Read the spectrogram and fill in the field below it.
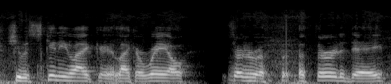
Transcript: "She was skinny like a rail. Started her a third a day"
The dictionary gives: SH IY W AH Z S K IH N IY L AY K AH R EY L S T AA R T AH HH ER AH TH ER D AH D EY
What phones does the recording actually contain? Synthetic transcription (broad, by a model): SH IY W AH Z S K IH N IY L AY K AH R EY L S T AA R T AH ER AH TH ER D AH D EY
